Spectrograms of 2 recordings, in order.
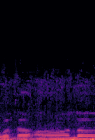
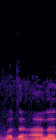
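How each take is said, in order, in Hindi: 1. ta'ala का आखिरी स्वर खींचा जाता है। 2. ta'ala का आखिरी स्वर छोटा है। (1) "इसको थोड़ा खींचेंगे" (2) "व तआला नहीं पढ़ेंगे"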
